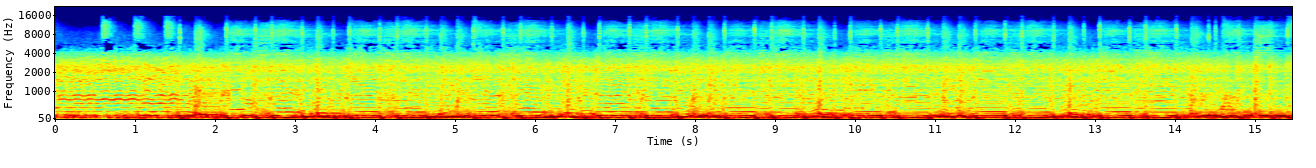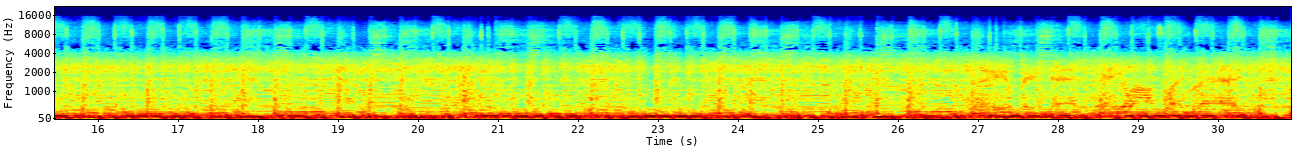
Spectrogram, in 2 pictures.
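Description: Live death metal band playing: heavily distorted electric guitar, bass guitar and fast drums with dense cymbal and drum hits. It opens on a wavering held guitar note, and the full band comes in about a second in.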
